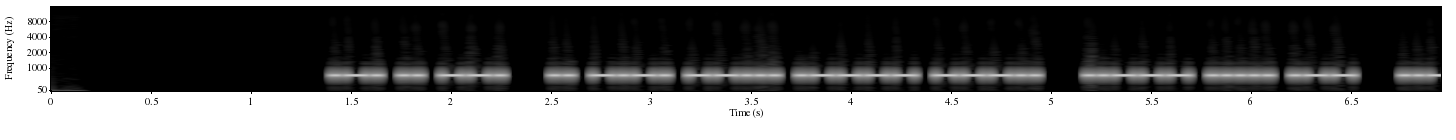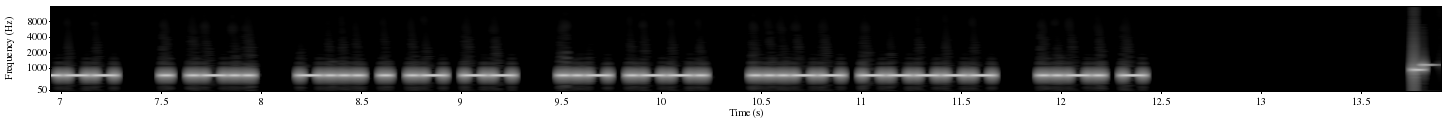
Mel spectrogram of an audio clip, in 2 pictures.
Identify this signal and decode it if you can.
Morse code, heard as a keyed tone, about 34 wpm, 700 Hz. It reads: RIG IC718 25W 2 EL BEAM UP 30 FT
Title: Practice QSO - Exchange 2 - Info - 35wpm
